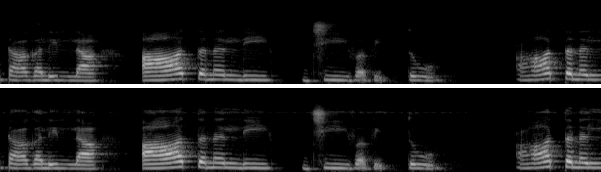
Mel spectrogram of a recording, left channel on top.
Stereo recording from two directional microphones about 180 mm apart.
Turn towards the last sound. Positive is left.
turn(degrees=-30)  # may be behind; listen again after turning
